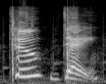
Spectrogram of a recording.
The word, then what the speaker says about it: today: There are two syllables, today. আচ্ছা তো আমরা অনেকেই এই ওয়ার্ডটাকে টুডে বলে থাকি কিন্তু এখানে ডেতে একটা স্ট্রেস হবে টুডে ওকে টুডে yeah now spell the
